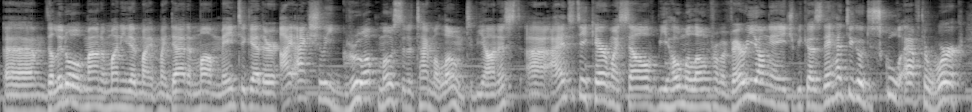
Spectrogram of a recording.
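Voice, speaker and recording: A man's voice: a little high, fairly quick, hardly any pauses, sharp tone, soft background music. Earnest young man in a roomy echo. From Netherlands. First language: Bosnian. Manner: earnest, candid, casually swearing. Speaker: vlogger. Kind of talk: personal motivational story.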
